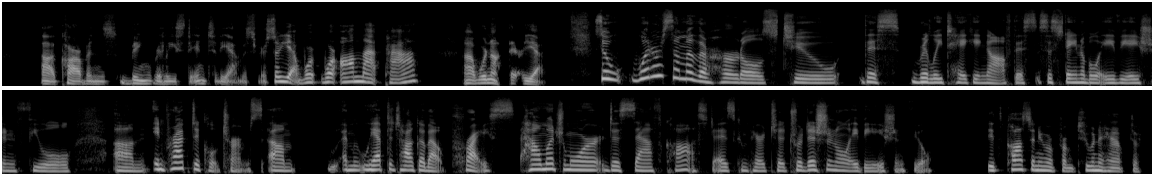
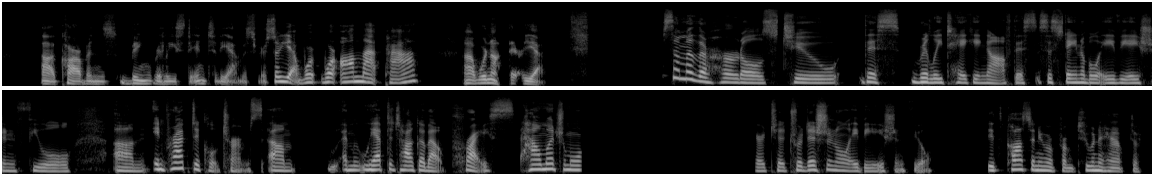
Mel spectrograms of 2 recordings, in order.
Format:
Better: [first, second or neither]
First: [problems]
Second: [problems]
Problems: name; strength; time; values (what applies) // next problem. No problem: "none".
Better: first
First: none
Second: audio cutting out; at 6 s for 0.5 s and at 17 s for 1.5 s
